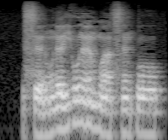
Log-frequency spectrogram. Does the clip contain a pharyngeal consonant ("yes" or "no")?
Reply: no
